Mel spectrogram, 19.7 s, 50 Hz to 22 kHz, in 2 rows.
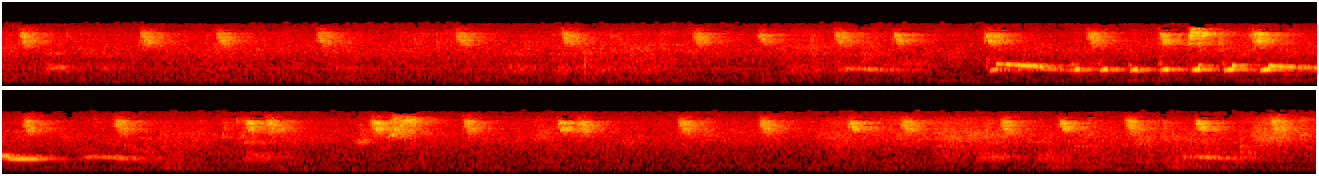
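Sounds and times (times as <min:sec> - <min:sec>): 
dove cooing: 0:06.2 - 0:11.0, 0:18.7 - 0:19.3.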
